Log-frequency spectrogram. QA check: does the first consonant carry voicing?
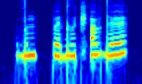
yes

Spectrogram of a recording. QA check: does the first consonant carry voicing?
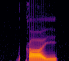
no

